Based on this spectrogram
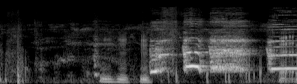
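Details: Ornamental junglefowl cross rooster, from a hen with junglefowl blood and a sire bred from bantam and Serama chickens, tame and handled. Low rustling and murmurs come first, then a loud, bright, harmonic crow that breaks into several strained segments.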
